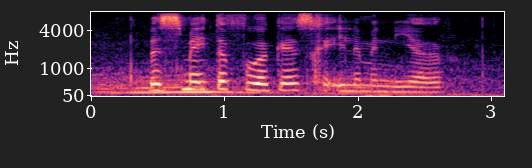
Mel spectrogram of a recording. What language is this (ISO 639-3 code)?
afr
